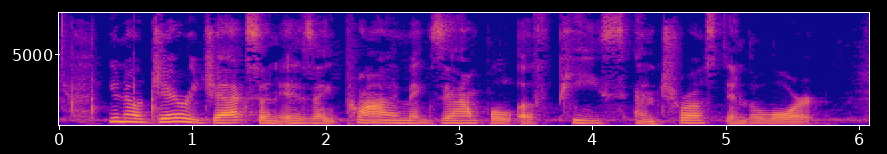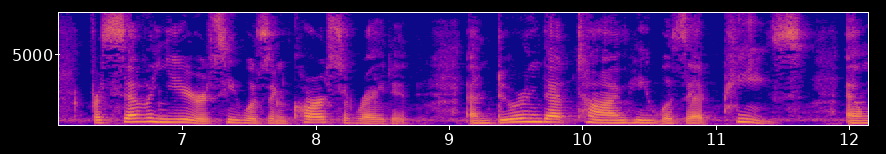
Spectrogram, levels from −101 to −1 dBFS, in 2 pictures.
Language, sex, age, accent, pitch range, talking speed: English, female, 60-79, American, 160-220 Hz, 150 wpm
